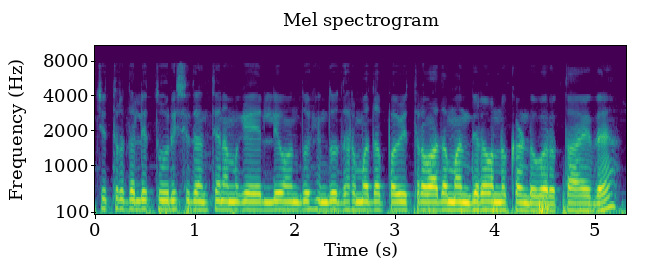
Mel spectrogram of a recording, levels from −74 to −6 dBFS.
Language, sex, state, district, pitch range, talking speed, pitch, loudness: Kannada, male, Karnataka, Bidar, 150-160 Hz, 135 wpm, 155 Hz, -15 LUFS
